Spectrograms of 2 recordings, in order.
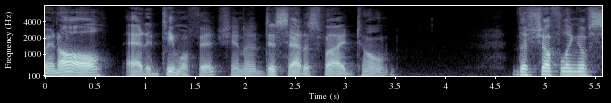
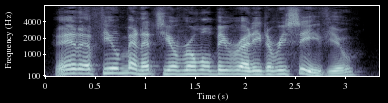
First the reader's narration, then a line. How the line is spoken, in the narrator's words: he exclaimed triumphantly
